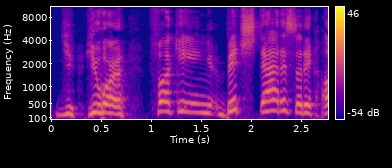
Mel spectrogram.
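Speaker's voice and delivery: ordinary delivery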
